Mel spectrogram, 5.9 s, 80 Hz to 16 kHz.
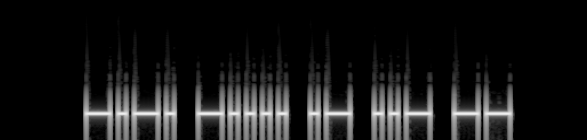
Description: Morse code, heard as a keyed tone, about 15 wpm, 700 Hz. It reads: C6AUM
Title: Call Signs Repeated 3x - 15wpm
